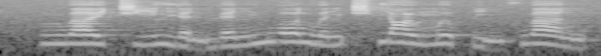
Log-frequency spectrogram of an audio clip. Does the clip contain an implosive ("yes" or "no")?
no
